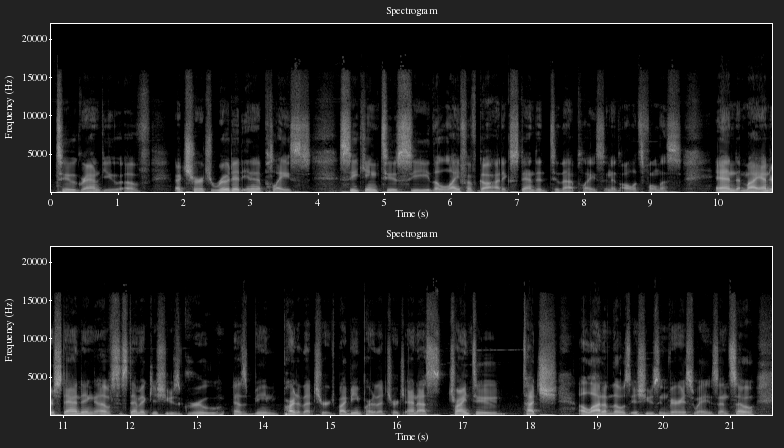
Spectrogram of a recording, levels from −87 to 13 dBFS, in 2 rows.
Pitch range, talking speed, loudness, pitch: 85-100 Hz, 165 wpm, -29 LUFS, 90 Hz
